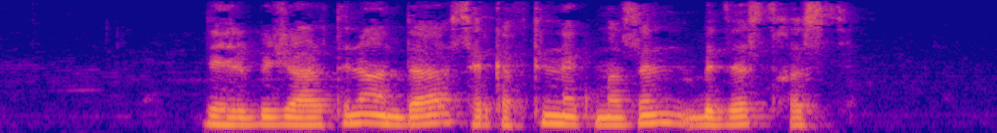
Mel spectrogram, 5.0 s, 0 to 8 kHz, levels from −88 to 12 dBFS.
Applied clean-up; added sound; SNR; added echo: none; none; none; none.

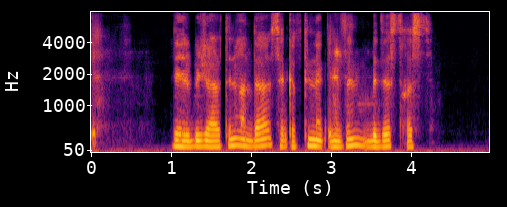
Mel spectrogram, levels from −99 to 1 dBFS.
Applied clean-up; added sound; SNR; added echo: neural diffusion model UNIVERSE++.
